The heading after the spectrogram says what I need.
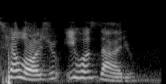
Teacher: o autor cria um jogo de sons vocálicos abertos, com os sons A e O, que se encontram na segunda sílaba de ambas palavras, relógio e rosário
